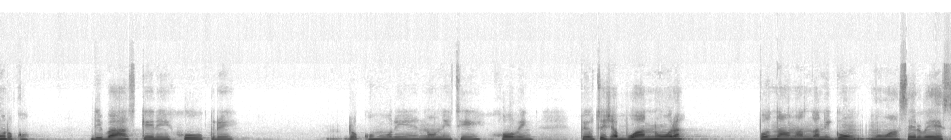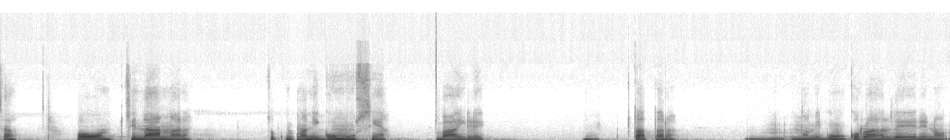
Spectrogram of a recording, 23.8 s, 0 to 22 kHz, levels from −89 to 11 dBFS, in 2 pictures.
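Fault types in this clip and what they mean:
Burst of packet loss: Several consecutive packets failed to arrive in time, so the receiver concealed each gap by extending the last received sound and letting it fade before playback resumed further on. It happens twice. At 14.23 s a 60 ms fill stands in for 60 ms of skipped speech. At 15.49 s a 100 ms fill replaces 100 ms of missing speech without dropping to silence. Both are heard as a short smeared buzz or hiss.
Lost packet rebuilt from error correction: A lost packet was recovered from the low-bitrate redundant copy carried in the packet after it, as in Opus in-band forward error correction, so there is no gap. At 15.59 s a 20 ms frame plays from that copy and sounds rougher and noisier than the audio around it. It sits at the tail of the second loss burst.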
